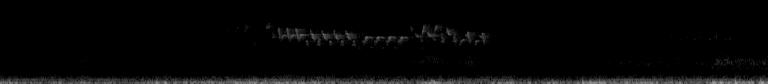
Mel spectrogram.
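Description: A songbird singing a fast, chattering run of high notes for about three seconds, then a fainter second phrase near the end, over a low, steady rumble of wind on the microphone.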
